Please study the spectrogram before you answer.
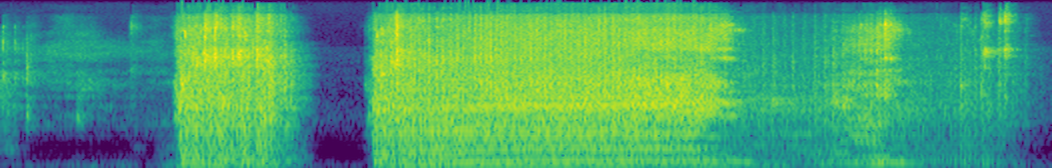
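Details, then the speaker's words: Homelite string trimmer with new replacement carburetor, mixture screws set from a one-turn-out starting point: two short bursts, then a steady buzzing idle that sags and fades; idle nearly right, low-speed screw getting another quarter turn. "Okay, we're close. So we're working on the idle first. We'll give it, let's say, another quarter of a turn. As you can see, even though it's a new carburetor, it needed some adjustment."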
